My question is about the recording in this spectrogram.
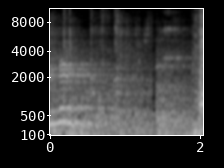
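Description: A short voice call rings out in a large echoing sports hall, then a few sharp light knocks from the badminton play on the courts.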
